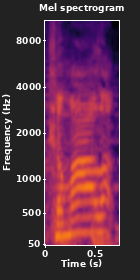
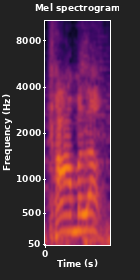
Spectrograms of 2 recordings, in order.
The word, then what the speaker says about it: Kamala: I've heard Kamala and Kamala, so I'm not sure which it is. – Yeah, well, anyway, I think it's pronounced like the punctuation mark. – That's comma.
